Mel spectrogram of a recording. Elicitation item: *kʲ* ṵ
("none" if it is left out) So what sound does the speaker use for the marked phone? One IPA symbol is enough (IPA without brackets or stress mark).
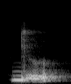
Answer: ɡʲ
